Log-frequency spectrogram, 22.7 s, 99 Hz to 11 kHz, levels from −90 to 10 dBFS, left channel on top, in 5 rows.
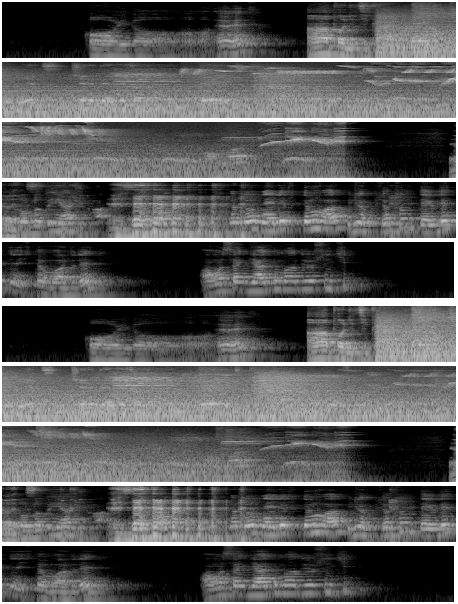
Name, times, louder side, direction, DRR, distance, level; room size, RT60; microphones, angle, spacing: voice 1, 0.9-2.5 9.5-10.4 11.1-11.6 13.6-14.7 15.0-15.3 15.9-19.1 20.2-21.6, left 1 dB, 30° left, 2 dB, 1.7 m, -31 dB
voice 2, 3.0-7.1 13.5-13.8 14.7-15.8, right 2 dB, 70° right, 4 dB, 1.6 m, -24 dB
sound 1, 3.7-11.7, right 5 dB, 50° right, 0.5 m, -23 dB
sound 2, 6.3-12.5, left 6 dB, 60° left, 0.8 m, -24 dB
17.5 x 6.6 x 2.4 m, 0.63 s
head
